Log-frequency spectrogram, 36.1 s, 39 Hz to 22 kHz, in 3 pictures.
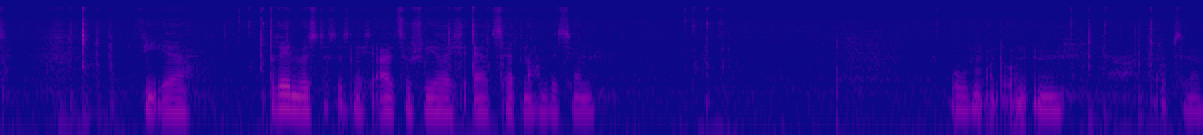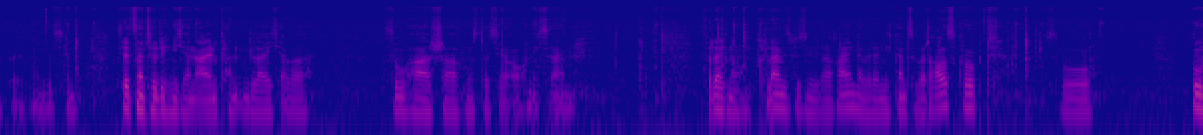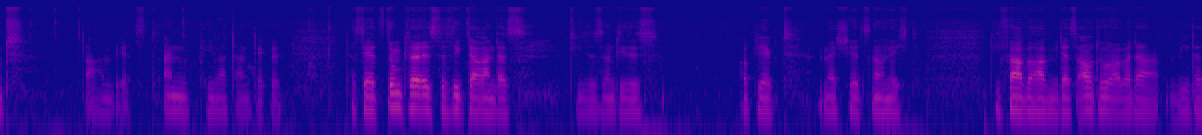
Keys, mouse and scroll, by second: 0.7 g, 3.1-4.2 middle drag, 4.6 r, 9.2 middle click, 9.8 middle click, 10.5 middle click, 10.7 middle click, 11.0 r, 12.9 Tab, 16.5-18.6 middle drag, 18.6 Tab, 19.3 g, 22.4 Tab, 27.3-28.1 middle drag, 31.4-36.0 middle drag.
